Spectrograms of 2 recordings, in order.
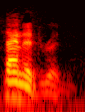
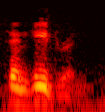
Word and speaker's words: Sanhedrin: And the ruling body is called the Sanhedrin, or as it's sometimes pronounced, Sanhedrin.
